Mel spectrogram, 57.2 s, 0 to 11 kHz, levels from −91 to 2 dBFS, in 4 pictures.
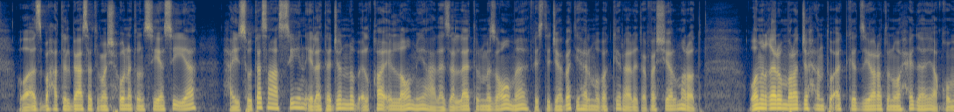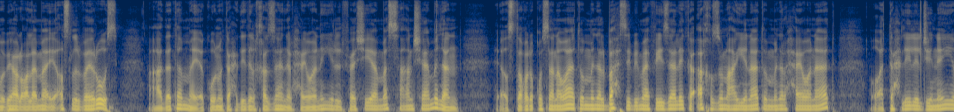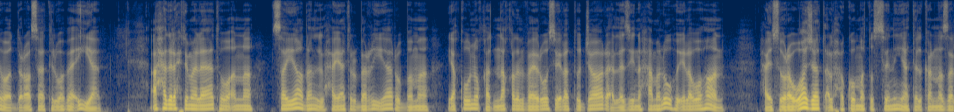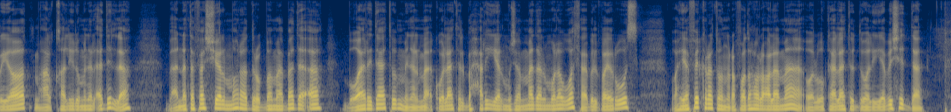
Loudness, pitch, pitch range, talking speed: -18 LUFS, 95 Hz, 85-110 Hz, 105 wpm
